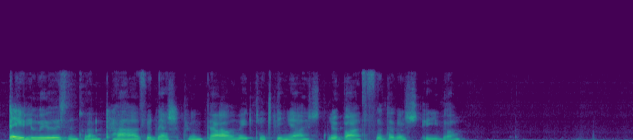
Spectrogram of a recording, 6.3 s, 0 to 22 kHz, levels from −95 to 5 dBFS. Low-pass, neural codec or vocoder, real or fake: 10.8 kHz; codec, 24 kHz, 1.5 kbps, HILCodec; fake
